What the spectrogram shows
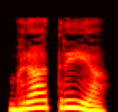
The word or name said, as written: ಭ್ರಾತ್ರೀಯ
